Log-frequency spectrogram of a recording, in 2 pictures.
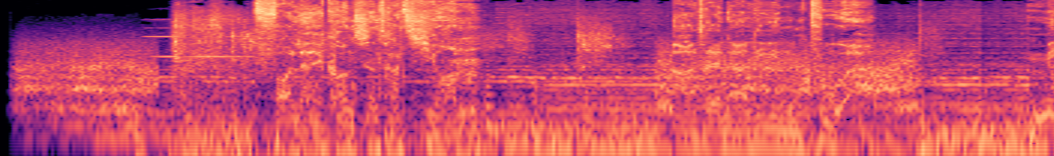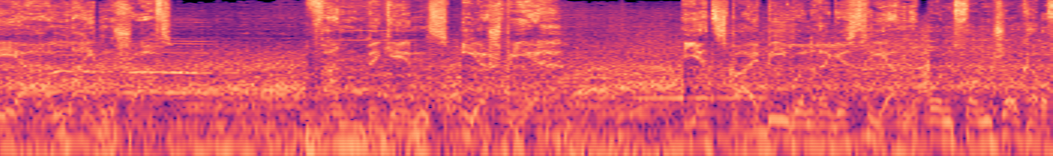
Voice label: Werbung; BWin

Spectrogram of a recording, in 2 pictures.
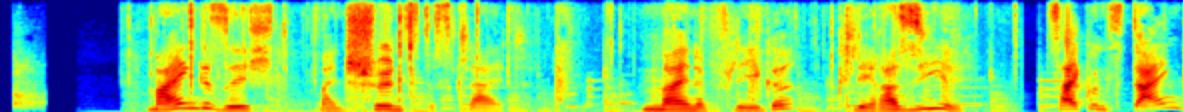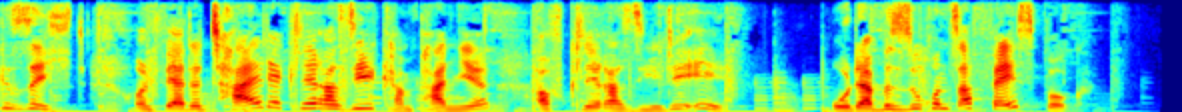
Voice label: Sprechprobe Werbung

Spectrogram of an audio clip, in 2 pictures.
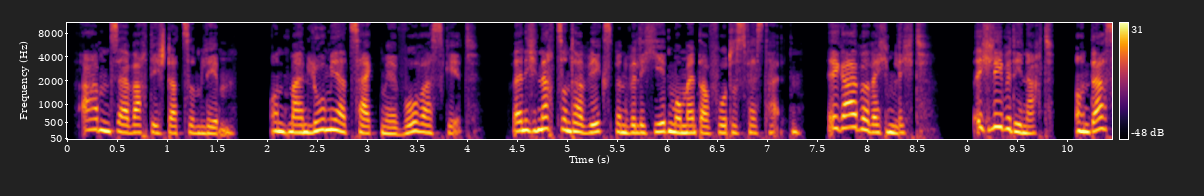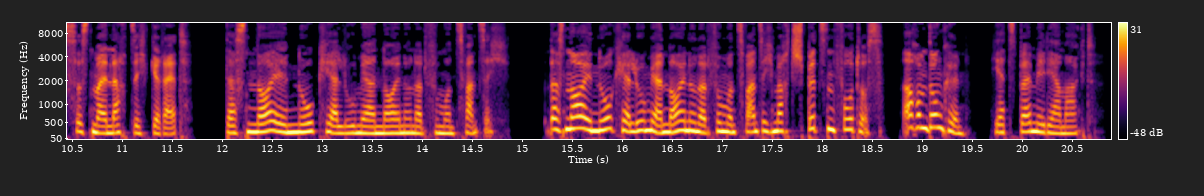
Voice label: Werbespot; Nokia

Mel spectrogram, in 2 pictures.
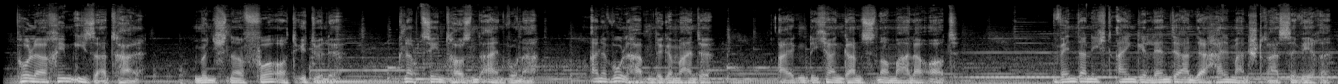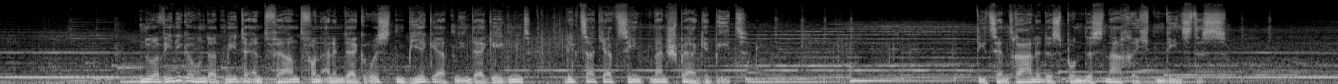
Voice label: Doku; BND Pullach

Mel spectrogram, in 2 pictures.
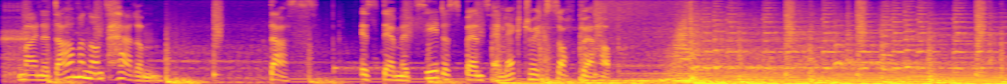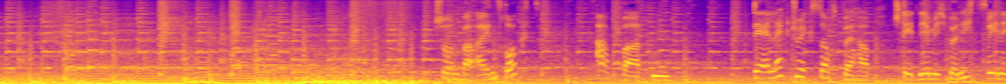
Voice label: Imagefilm; Mercedes-Benz

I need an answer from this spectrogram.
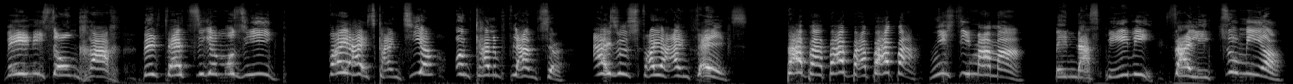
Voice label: Charakter frech

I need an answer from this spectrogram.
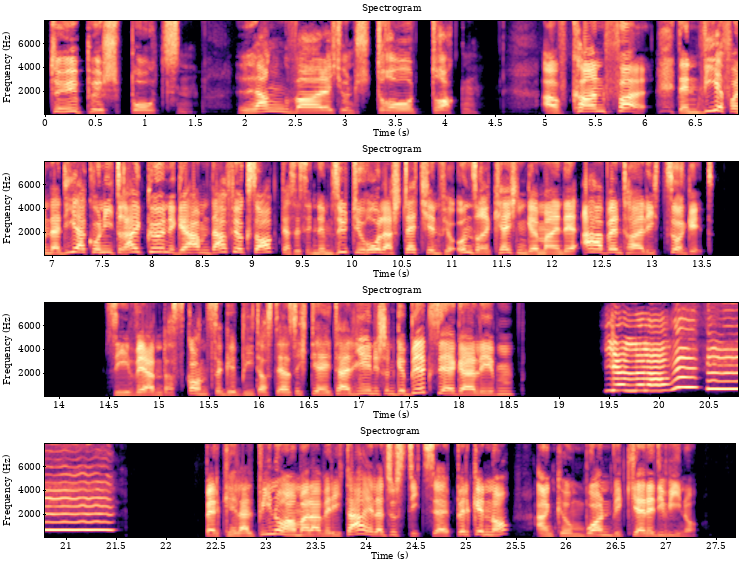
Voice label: Dialekt italienisch

